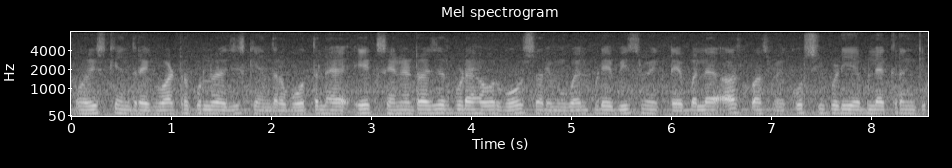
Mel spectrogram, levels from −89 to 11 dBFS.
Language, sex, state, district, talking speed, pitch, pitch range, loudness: Hindi, male, Rajasthan, Bikaner, 230 wpm, 130 Hz, 125-135 Hz, -15 LUFS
